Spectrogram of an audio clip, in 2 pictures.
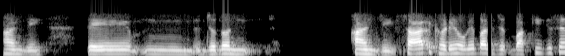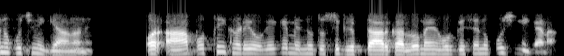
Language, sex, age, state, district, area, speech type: Punjabi, female, 45-60, Punjab, Ludhiana, urban, conversation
